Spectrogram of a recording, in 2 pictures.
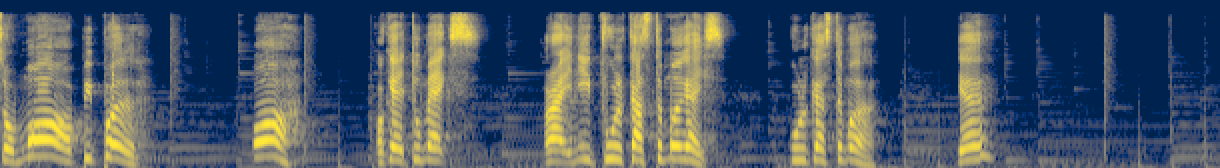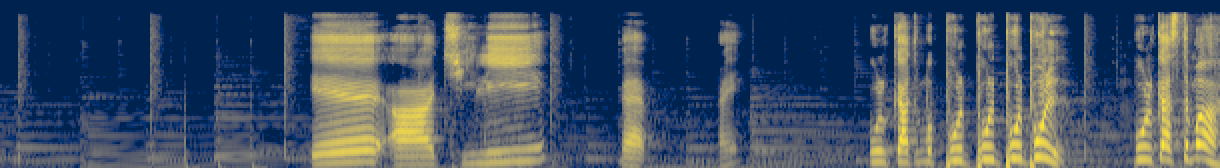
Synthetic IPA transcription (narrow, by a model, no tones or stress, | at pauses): somɔpipəl | mɔ | oketumɛksɔɹajt̚nifulkastəməɡajs | fulkastəməoke | okeat͡ʃili | pɛp̚ɹajt̚ | fulkastəməpulpulpulpulfulkastəmə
